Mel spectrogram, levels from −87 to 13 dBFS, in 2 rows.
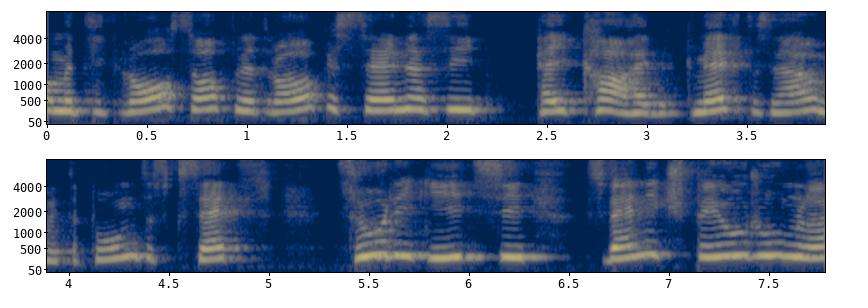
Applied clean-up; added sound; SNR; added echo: neural mask model DeepFilterNet 3.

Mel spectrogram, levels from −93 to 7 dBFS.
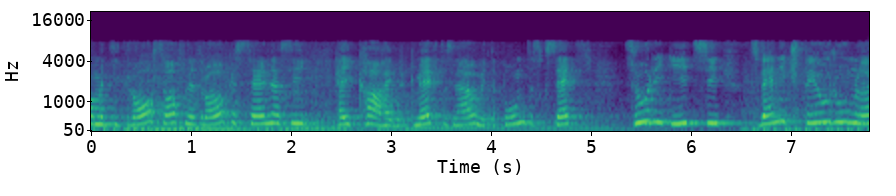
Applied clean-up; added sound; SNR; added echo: none; Motorcycle; 11 dB; reverberation time 0.7 s.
